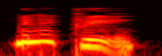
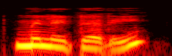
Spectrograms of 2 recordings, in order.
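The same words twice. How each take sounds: First: Said in the usual way. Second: मिलिट्री said as मिलिटरी with an extra a before the r; wrong pronunciation. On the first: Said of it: "शुद्ध उच्चारण". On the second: Shown as a demonstration. Teacher showing learners the faulty form. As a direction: split the ट्र in मिलिट्री: मिलिटरी. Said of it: "अशुद्ध उच्चारण".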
